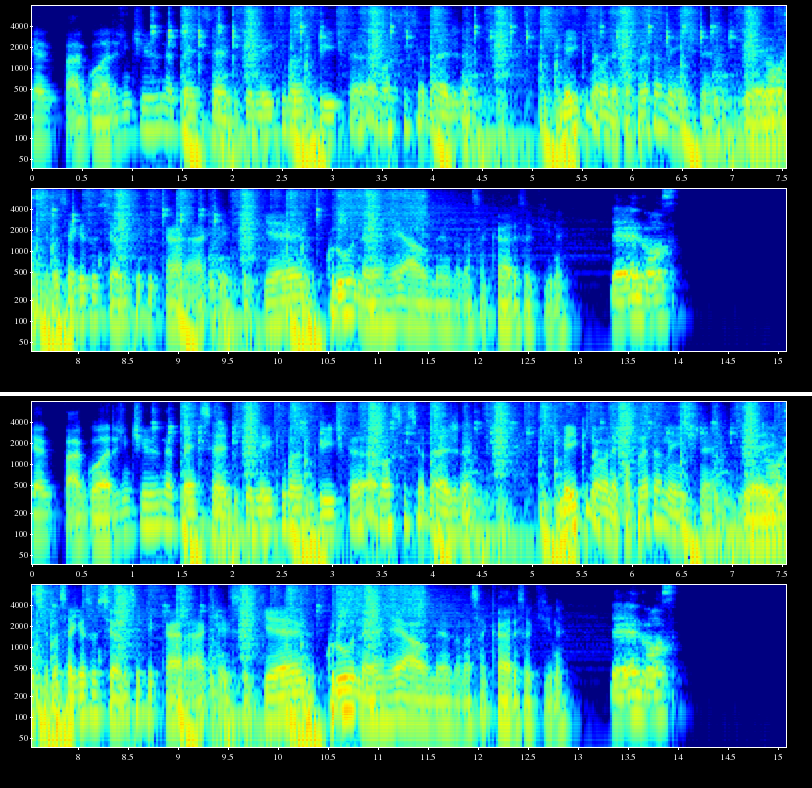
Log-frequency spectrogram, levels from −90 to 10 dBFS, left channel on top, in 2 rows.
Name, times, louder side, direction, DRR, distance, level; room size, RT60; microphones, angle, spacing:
voice 1, 0.0-4.4 5.3-12.9, right 4 dB, 80° right, 0.5 m, -31 dB
sound 1, 0.9-1.0 1.2-2.1 2.4-3.0 3.6-3.8 4.4-5.0 5.7-5.9 6.2-7.0 7.7-8.0 8.8-9.4 10.4-10.7, left 6 dB, 60° left, 1.9 m, -43 dB
sound 2, 1.5-11.6, right 1 dB, 40° right, 1.6 m, -34 dB
voice 2, 7.3-7.6 13.3-14.0, left 1 dB, 15° right, 1.0 m, -29 dB
5.0 x 4.0 x 2.3 m
head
